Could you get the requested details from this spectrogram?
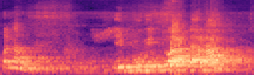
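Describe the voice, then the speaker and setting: A man preaching a humorous, animated study sermon in a mosque, now and then mimicking chanted prayers and neighbourhood gossip. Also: high-pitched, a little slow. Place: large mosque hall. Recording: echoey hall, mic from far off.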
